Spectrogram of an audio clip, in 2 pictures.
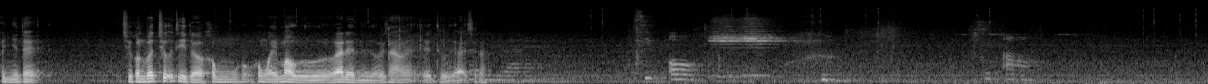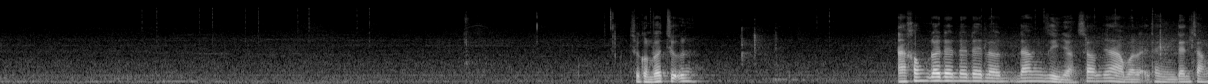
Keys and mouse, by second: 0.4 click, 0.9 ctrl+z, 1.3 v, 2.8 click, 4.2 click, 5.0 click, 5.6 click, 6.6 click, 8.4 click, 8.7 right click, 10.4 click, 11.4 click, 12.5 click, 15.3 click, 16.5 ctrl+z, 17.1 click, 18.6 v, 18.8 click, 19.3 click, 19.8-22.2 typing, 19.9 click, 20.3 click, 20.9 click, 21.2 click, 21.6 click, 21.9 click, 22.3 click, 22.6 click.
